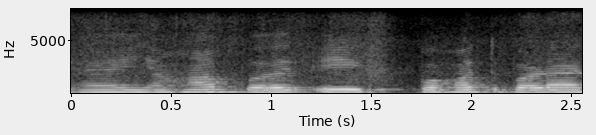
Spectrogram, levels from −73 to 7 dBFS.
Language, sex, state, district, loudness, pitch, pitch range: Hindi, female, Bihar, Kaimur, -15 LUFS, 220 Hz, 210-225 Hz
